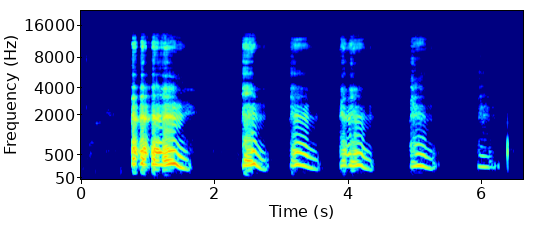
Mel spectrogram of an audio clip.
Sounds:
Throat clearing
